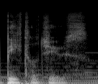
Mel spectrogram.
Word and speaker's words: Betelgeuse: Its name, as most people pronounce it today, is Beetlejuice.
